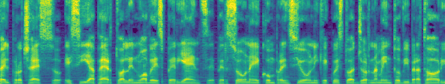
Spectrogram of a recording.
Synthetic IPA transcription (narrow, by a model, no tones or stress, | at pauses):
ɛilpɾot͡ʃɛsːoʔesːiapɛrt̪oalːenwɔːveːspeɾjɛnt̪sepersoːneːkːompɾensjoːnik̟ekːwest̪oad͡ʒːornament̪ovibɾat̪ɔːɾj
